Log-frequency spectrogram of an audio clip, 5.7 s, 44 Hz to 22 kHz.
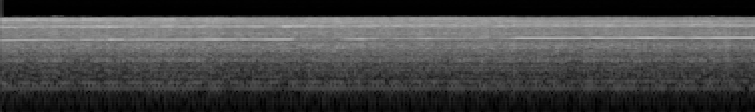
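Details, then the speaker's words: Model hybrid steam-turbo-electric turbine driving a generator that pulls a street car, running at about 5,500 RPM. A steady high hiss and thin whine hold an even speed under load with no knocks, running smoothly. "let's see what it's doing now so right there it's doing about 5,500 RPM and that's kind of as fast as I wanted to go"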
